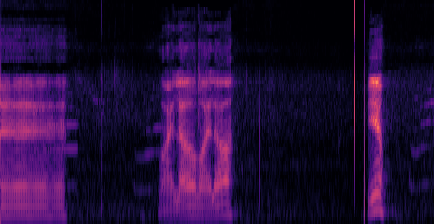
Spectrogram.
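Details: Young male cat meowing indoors: a steady, flat-pitched tone, then a wavering, drawn-out meow, and a short rising cry near the end, with faint human voices in the background.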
